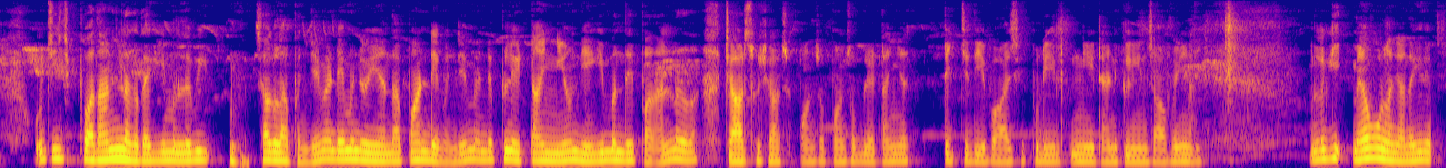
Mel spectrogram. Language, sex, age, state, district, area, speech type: Dogri, male, 18-30, Jammu and Kashmir, Kathua, rural, spontaneous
